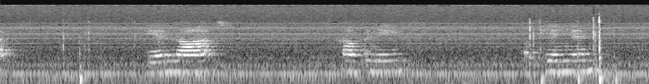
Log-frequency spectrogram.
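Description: Steady electrical hum, with brief indistinct voices in the room three times, about every two seconds.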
